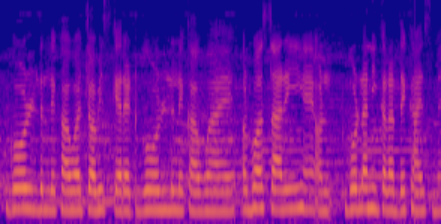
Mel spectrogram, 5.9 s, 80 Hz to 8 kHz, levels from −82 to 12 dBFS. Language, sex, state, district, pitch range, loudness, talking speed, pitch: Hindi, female, Bihar, Kishanganj, 210-225 Hz, -25 LUFS, 235 wpm, 215 Hz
